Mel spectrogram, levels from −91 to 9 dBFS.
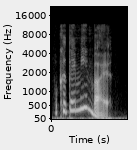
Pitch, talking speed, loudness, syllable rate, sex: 305 Hz, 315 wpm, -20 LUFS, 7.0 syllables/s, female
